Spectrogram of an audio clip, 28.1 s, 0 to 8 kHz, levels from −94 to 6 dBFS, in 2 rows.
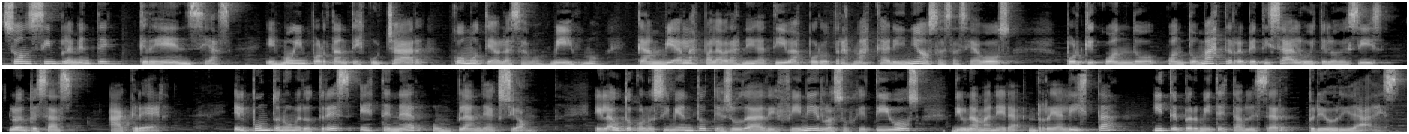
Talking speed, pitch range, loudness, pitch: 140 wpm, 140-185 Hz, -22 LUFS, 160 Hz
